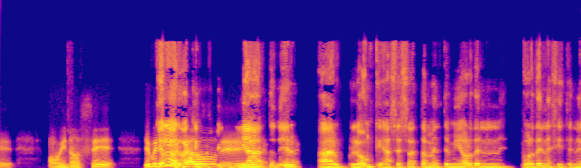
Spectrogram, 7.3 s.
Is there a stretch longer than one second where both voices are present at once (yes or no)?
yes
